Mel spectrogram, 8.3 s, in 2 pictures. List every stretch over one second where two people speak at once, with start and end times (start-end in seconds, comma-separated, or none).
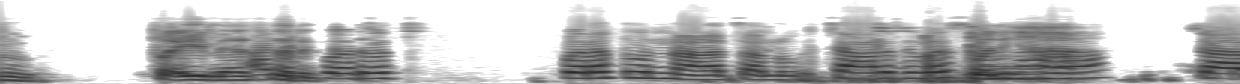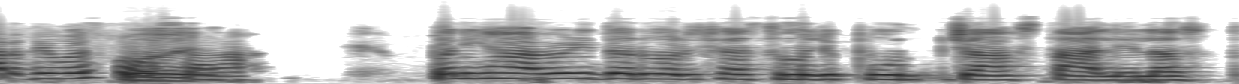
none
